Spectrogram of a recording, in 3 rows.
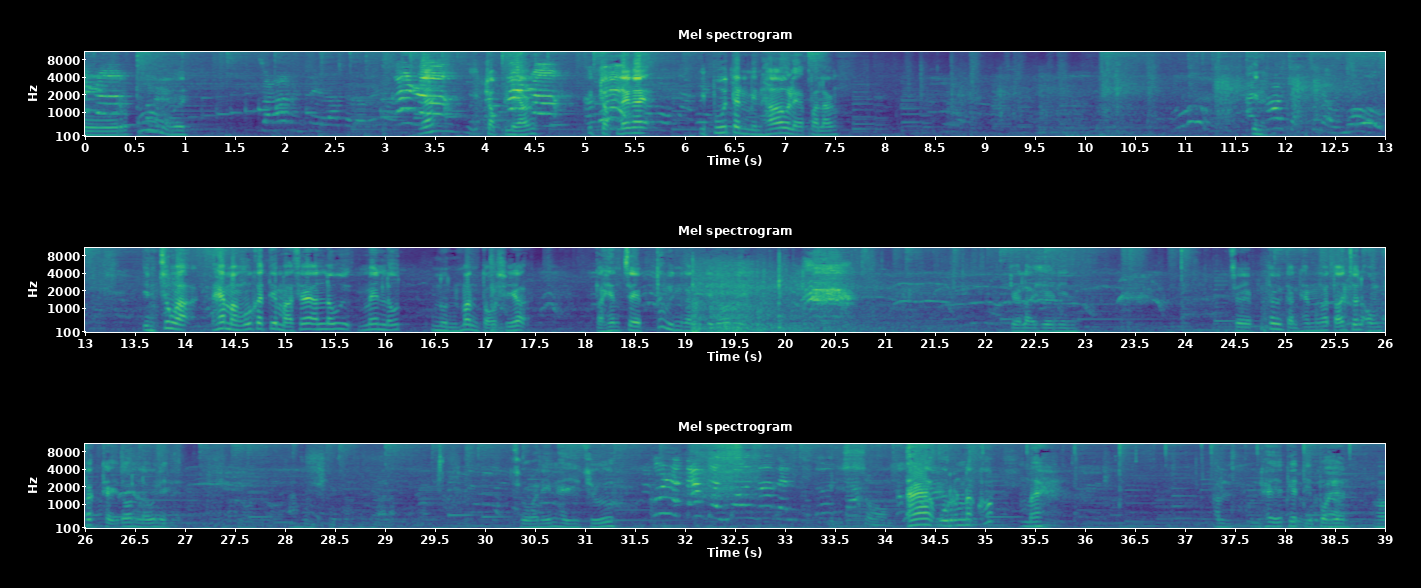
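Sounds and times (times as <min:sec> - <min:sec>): loud jumbled voices: 0:17.5 - 0:24.4.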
